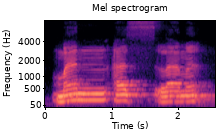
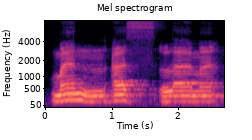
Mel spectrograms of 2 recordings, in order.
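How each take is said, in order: Both takes have the same delivery.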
